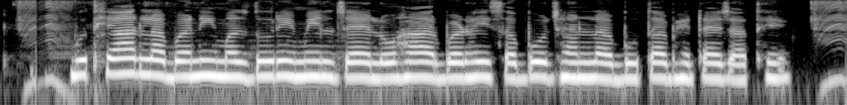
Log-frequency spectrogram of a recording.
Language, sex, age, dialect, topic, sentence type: Chhattisgarhi, female, 18-24, Northern/Bhandar, agriculture, statement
